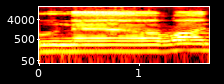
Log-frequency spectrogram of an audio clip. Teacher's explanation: نون کے بعد الف مدہ ہونے کی وجہ سے نون کو ایک الف کے مقدار کھینچیں گے اور را کو موٹا کر کے پڑھیں گے کیونکہ را پر زبر ہے۔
